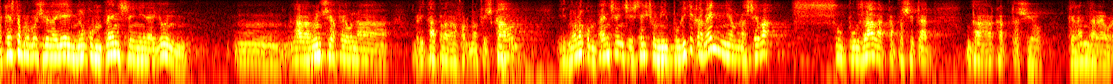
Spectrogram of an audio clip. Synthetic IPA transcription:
ɐkɛst̪əpɾuβəsjoðəʎejnokumpɛnsenilaʎun | ləðənũnsiafɛwnə | bəɾit̪at̪lərəfoɾməfiskalˠinoləkumpɛnseinsist̪ɛʃunipulit̪ikəmẽnːiəmləseβəsupuzaðəkəpasit̪at̪̚ | d̪ərəkəp̚t̪əsio | kəðand̪əβɛwɾə

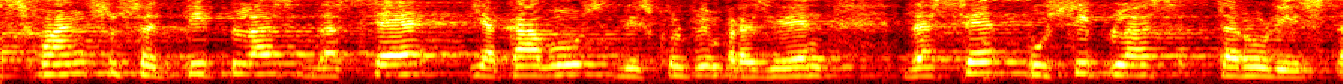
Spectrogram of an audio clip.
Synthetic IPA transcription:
sfansusəp̚t̪ipləzðəsɛt̪iəkaβuzdiskulˠpimpɾəziðend̪əsɛt̪̚pusipləst̪əruɾist̪ə

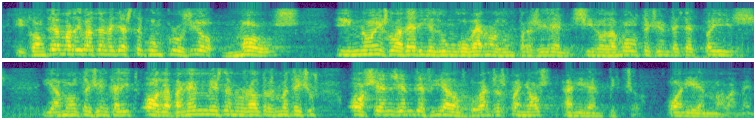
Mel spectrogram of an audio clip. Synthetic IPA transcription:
ikɔmkɛməriβ̞at̪ənəkɛst̪əkuŋkluziomolˠs | inoezləðɛɾiəðuŋɡuβɛrnɔðumpɾəziðensinoðəmolˠt̪əʒend̪əkɛt̪̚pəis | iamolˠt̪əʒeŋkaðit̪ɔðəpənɛmːezðənuzalˠt̪ɾəzmət̪eʃusosienzɛmd̪əfiʎaðəlˠzɣuβɛrnzəspəɲɔlˠzəniɾɛmpid͡ʒo | oəniɾɛmːa̰lə̰mḛn

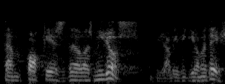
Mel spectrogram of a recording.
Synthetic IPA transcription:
t̪əmpɔkezðələzmiʎos | ʒaliðikjomət̪eʃ

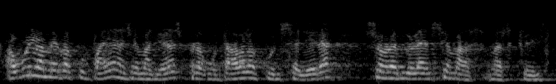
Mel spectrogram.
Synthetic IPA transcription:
əβujləmeβəkumpaɲəəʒəməliaəspɾəɣunt̪aβələkunsəʎeɾə | soβɾəβiulɛnsiəməsməskɾis

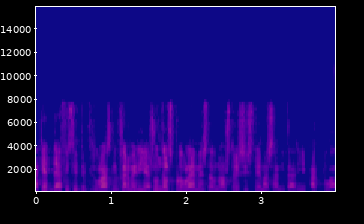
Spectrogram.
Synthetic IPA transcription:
əkɛt̪̚d̪ɛfisit̪d̪ət̪it̪ularzðiɱfəɾməɾiəezund̪əlˠspɾuβlɛməzðəlˠnɔst̪ɾəsist̪eməsənit̪aɾiək̚t̪ua̰

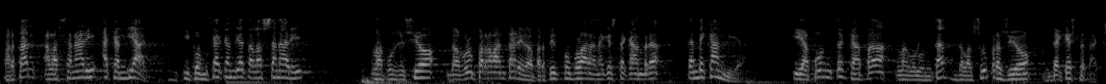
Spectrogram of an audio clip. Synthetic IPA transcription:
pəɾt̪anələsənaɾiʔakəmbijat̪ikɔmkakəmbjat̪ələsənaɾi | ləpuzisioðəlˠɣ̞ɾupːəɾləmənt̪aɾiðəlˠpəɾt̪it̪̚pupulaɾənəkɛst̪əkambɾət̪əmbekambiə̰ | iəpunt̪əkapələβ̞ulunt̪at̪̚d̪ələsupɾəziod̪əkɛst̪ət̪ak

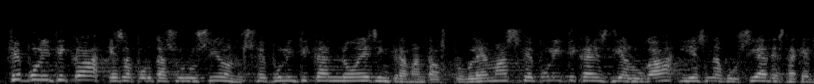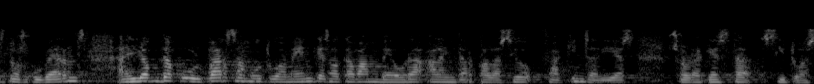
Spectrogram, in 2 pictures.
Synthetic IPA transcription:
fepulit̪ikəezəpuɾt̪asulusionsfepulit̪ikənoeziŋkɾəmənt̪alˠspɾuβlɛməsfepulit̪ikəezðiəluɣ̞aieznəɣusiaðezðəkɛd͡zd̪ozɣuβɛrnzənʎɔk̚d̪əkulˠparsəmut̪uəmeŋkezəlˠkəβambɛwɾəʔələint̪əɾpələsiofakinzəðiəsːoβɾəːkɛst̪əsit̪uə

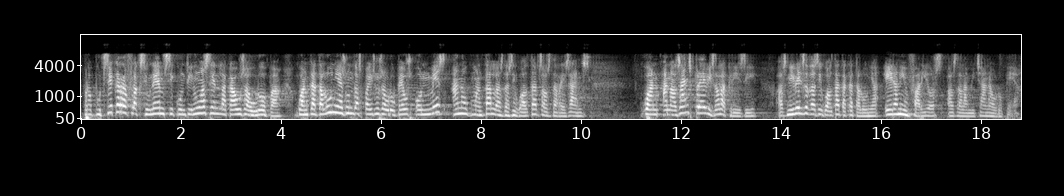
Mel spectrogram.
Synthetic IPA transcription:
pɾɔputsekərəfləksiunɛmsikunt̪inuəsenləkawzəːwɾopə | kwaŋkət̪əluɲəezund̪əlˠspəizuzəwɾupɛwzonmezanəwɡmənt̪at̪ləzðəziɣwəlˠt̪ad͡zəlˠzðərezaɲs | kwanənəlˠzaɲspɾɛβ̞izðələkɾizi | əlˠzniβeʎzðəðəziɣwəlˠt̪at̪əkət̪əluɲəeɾəniɱfəɾiorz̥əlˠzðələmid͡ʒanəːwɾupɛ̰ə

